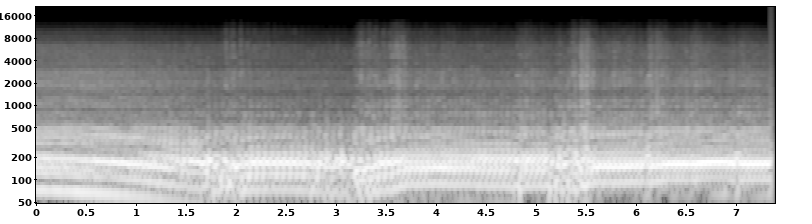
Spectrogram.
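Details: 6.0 LS V8 Silverado with an NV4500 manual, sat 12 years, stripped of parts and with a blown clutch: a loud, raspy, open exhaust bark with uneven puffing and a wandering idle, because the exhaust is ripped off at the manifold.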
